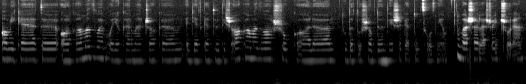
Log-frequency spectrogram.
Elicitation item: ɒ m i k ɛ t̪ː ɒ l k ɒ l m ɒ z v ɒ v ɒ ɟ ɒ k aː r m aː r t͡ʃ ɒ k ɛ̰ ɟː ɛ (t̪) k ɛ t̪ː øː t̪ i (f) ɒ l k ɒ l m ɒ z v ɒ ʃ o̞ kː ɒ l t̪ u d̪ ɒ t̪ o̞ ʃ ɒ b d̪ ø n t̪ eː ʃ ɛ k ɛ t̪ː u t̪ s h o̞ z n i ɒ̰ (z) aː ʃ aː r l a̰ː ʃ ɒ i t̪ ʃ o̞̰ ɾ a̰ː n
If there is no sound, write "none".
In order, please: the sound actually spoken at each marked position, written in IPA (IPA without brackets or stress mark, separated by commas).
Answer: t̪, ʃ, v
